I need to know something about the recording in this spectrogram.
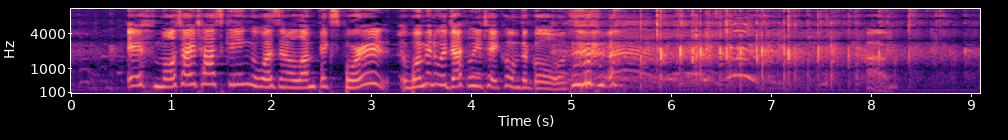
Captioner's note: applause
